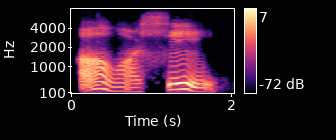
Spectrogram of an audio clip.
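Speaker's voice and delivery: low, sultry, seductive voice. Acting out what she said to r c, in a sultry voice. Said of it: "in a sultry voice. ... Like that".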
